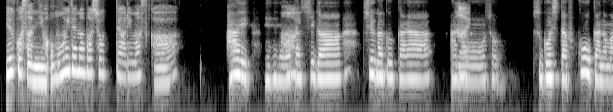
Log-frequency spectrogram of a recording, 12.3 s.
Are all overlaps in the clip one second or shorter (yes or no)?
yes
